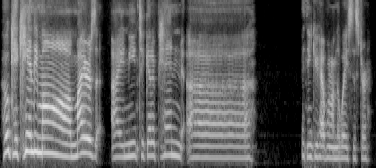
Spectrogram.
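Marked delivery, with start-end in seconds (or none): 0.1-1.9 loud, raised shout-out; big high-pitched call. Real, not acted. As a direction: holler to a viewer by name. Calling out to a viewer.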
